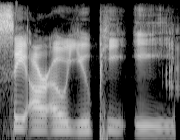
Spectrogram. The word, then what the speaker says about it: Croup: How is Croupe? I say croup.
